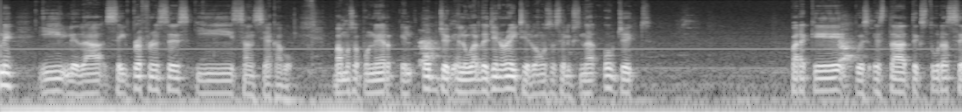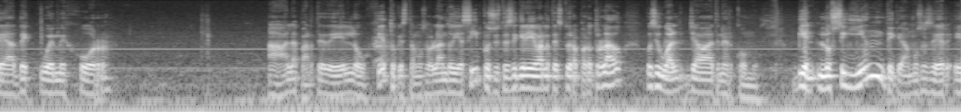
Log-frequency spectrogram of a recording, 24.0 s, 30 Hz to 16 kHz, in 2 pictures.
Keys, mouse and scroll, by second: 1.8 click, 2.5 click, 3.3 middle click, 6.7-7.9 drag, 11.5 scroll up 1, 12.1 scroll down 1, 12.7 ctrl+click, 12.8 ctrl+scroll down 1, 18.0 click, 20.5 click, 21.5 scroll up 1, 21.6 scroll down 1, 21.9-22.3 scroll up 1, 22.3 scroll down 1, 22.3 scroll up 1, 22.4-23.4 scroll down 2, 23.8 shift+click.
